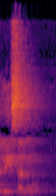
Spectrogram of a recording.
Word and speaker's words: listen: Oke, swim, drive, listen tanpa T, cara bacanya listen.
